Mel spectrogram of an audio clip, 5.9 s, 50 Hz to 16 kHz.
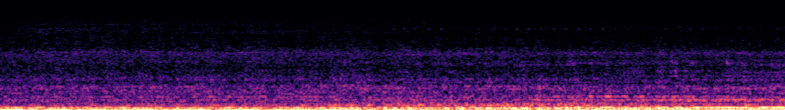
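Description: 333 cu in small-block Ford V8 idling steadily at about 925–950 rpm, its timing set to 14° initial plus 18° of full manifold-vacuum advance for 32° total.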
